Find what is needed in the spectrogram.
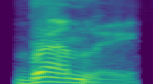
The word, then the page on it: Bramley: British English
